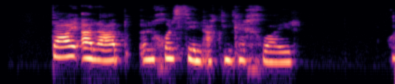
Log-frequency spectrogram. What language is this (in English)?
Welsh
